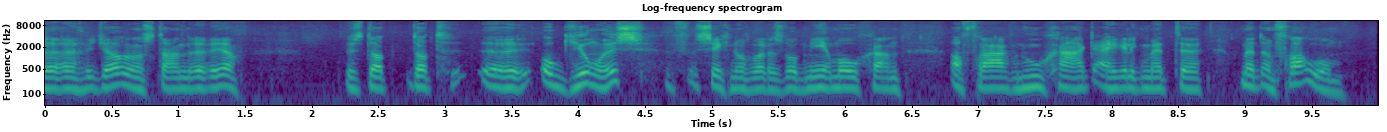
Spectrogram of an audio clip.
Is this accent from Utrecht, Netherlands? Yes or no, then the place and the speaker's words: no; Nijmegen, Gelderland, Netherlands; ik ben 51 jaar geboren en getogen Nijmegenaar.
